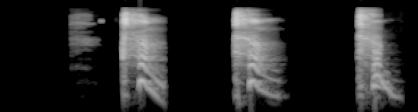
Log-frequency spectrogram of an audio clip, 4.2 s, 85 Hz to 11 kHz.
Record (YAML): three_cough_length: 4.2 s
three_cough_amplitude: 32767
three_cough_signal_mean_std_ratio: 0.39
survey_phase: beta (2021-08-13 to 2022-03-07)
age: 45-64
gender: Female
wearing_mask: 'No'
symptom_none: true
smoker_status: Never smoked
respiratory_condition_asthma: false
respiratory_condition_other: false
recruitment_source: REACT
submission_delay: 4 days
covid_test_result: Negative
covid_test_method: RT-qPCR
influenza_a_test_result: Negative
influenza_b_test_result: Negative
